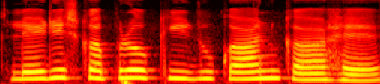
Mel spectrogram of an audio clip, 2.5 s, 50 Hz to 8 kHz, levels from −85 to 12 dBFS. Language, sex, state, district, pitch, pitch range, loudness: Hindi, female, Bihar, Patna, 250 Hz, 235-270 Hz, -14 LUFS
